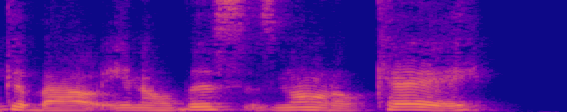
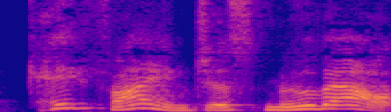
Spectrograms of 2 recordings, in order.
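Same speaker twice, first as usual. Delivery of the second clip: acted, sarcastic, fed-up, annoyed tone; 3 semitones higher than usual. Retelling an angry reply giving permission to move out: imitating a sarcastic remark. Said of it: "she said it sarcastically".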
